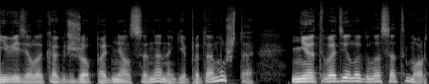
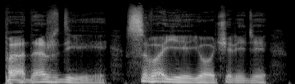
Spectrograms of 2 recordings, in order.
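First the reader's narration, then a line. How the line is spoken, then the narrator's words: Growl. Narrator (Russian): прорычал он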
